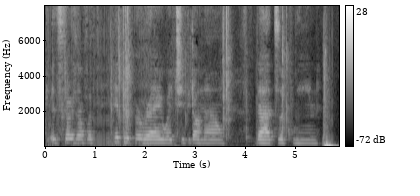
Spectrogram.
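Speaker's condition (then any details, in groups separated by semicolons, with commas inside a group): Cerebral palsy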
